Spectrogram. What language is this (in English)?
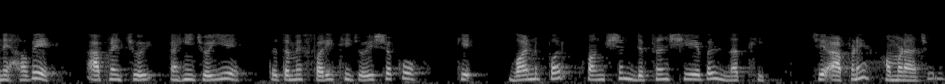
Gujarati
